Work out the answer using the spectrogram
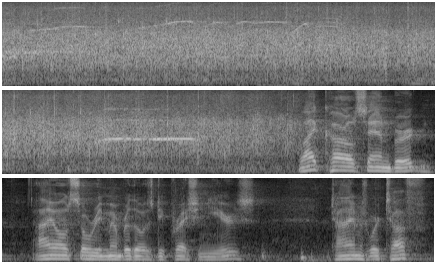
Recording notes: The president delivered remarks at the Dixon High School Gymnasium.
